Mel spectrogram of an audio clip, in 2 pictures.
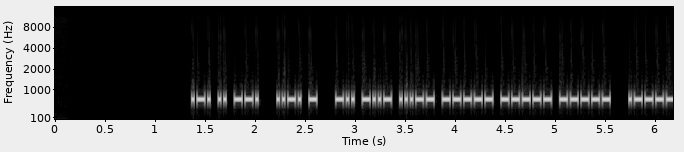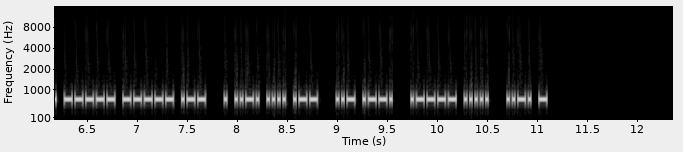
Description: Morse code, heard as a keyed tone, about 46 wpm, 700 Hz. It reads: RIG FT DX3000 100W EFHW UP 15 FT
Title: Practice QSO - Exchange 2 - Info - 45wpm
